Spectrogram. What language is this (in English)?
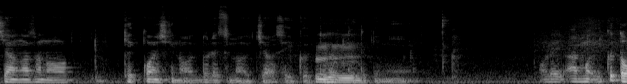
Japanese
